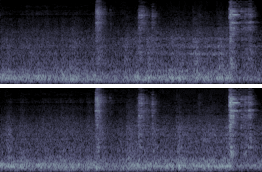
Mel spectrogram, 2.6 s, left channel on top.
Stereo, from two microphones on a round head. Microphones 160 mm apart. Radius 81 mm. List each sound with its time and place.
0.9 s cutlery clinking: 70° right (ahead or behind), 2.5 m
